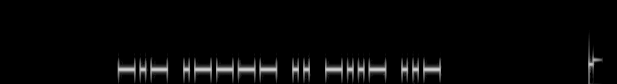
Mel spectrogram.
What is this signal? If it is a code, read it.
Morse code, heard as a keyed tone, about 21 wpm, 700 Hz. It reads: K1IXU
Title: USA Call Signs - 5 Characters - 8x Character Spacing - 22wpm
